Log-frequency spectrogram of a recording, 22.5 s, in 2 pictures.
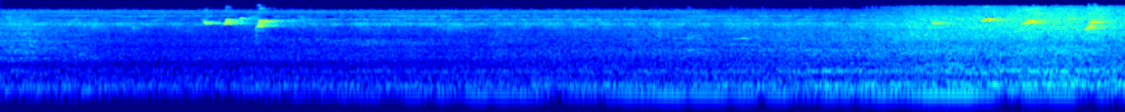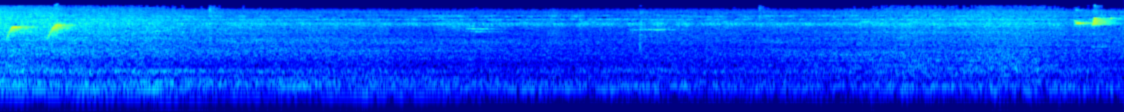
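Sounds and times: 
distant morning traffic in a town in Ben Tre, Mekong Delta, Vietnam: 0.0s - 22.4s
birds in a town in Ben Tre, Mekong Delta, Vietnam: 0.8s - 5.9s, 9.1s - 12.8s, 15.6s - 19.0s, 21.6s - 22.4s.

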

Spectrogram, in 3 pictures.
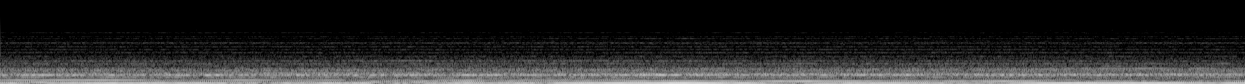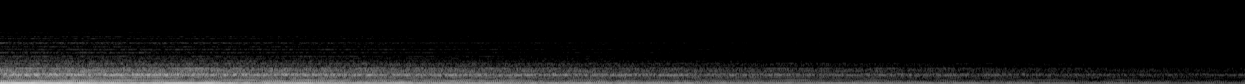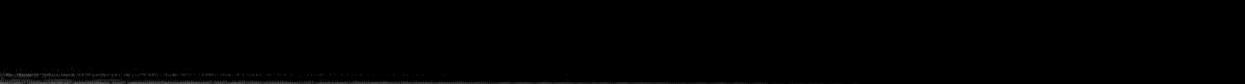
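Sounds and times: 
dark eerie tense airy horror drone: 0.0s - 23.6s.

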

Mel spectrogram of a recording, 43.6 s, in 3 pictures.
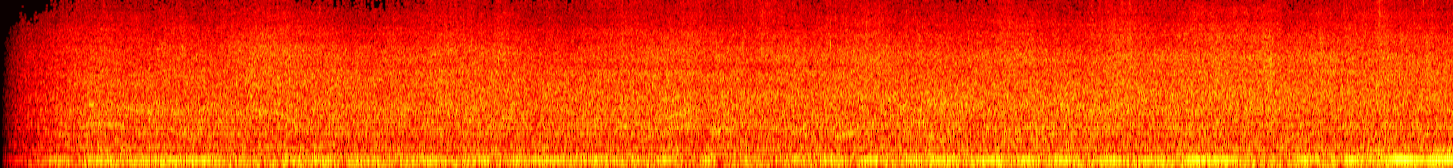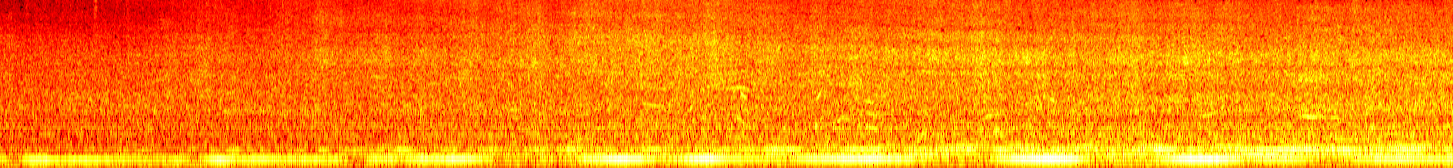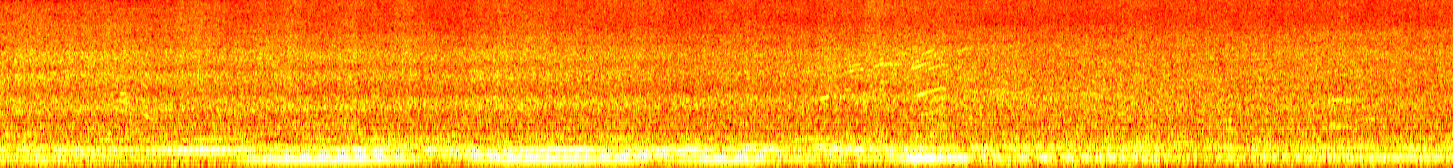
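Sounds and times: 
motor boat passing at Sydney Harbour city quay: 0.0s - 43.5s
water lapping in Sydney Harbour: 0.3s - 43.5s
distant voices at Sydney Harbour city quay: 0.5s - 43.5s.

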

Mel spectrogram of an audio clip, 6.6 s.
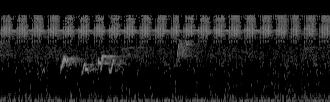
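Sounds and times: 
tropical birds calling with warbled and whistled phrases: 1.0s - 3.9s.

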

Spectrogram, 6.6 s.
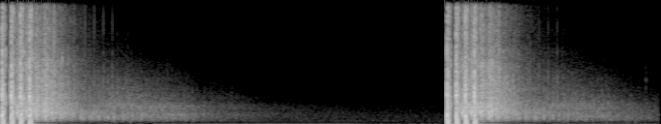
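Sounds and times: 
AK-47 gunshots: 0.0s - 1.8s, 4.5s - 6.2s.

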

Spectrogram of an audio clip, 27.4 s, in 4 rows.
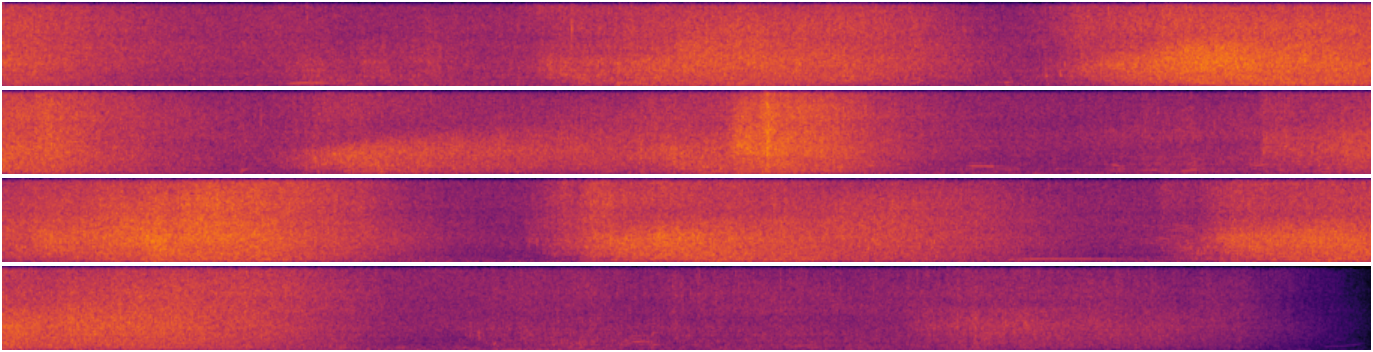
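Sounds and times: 
sea waves: 0.0s - 27.0s
child: 11.6s - 13.2s, 23.3s - 24.6s.

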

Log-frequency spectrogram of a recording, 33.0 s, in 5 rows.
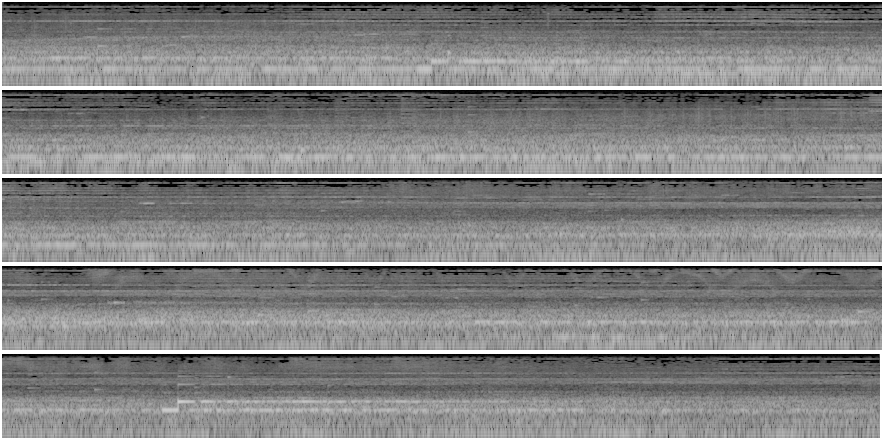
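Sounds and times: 
dark eerie airy alien science fiction soundscape: 0.0s - 32.9s.

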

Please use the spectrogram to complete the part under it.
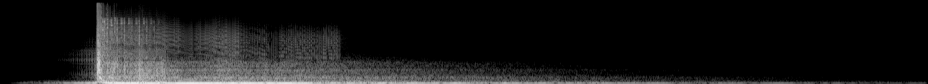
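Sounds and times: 
cinematic hit: 1.0s - 5.8s.

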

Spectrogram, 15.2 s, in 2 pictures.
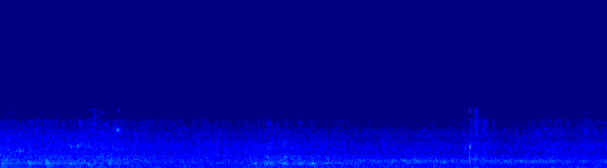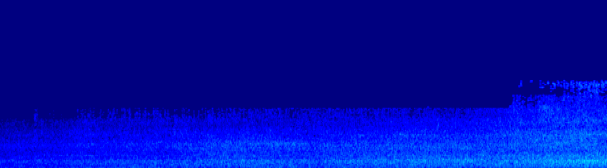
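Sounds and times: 
daytime medium traffic heard from a balcony: 0.0s - 15.1s
tram passing by: 8.4s - 15.1s.

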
